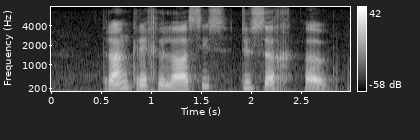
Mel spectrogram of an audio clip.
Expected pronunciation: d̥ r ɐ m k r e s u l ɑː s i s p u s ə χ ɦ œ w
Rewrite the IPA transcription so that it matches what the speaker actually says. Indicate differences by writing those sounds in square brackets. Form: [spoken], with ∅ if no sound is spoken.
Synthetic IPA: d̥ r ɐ [ŋ] k r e [χ] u l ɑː s i s [t] u s ə χ ɦ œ w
